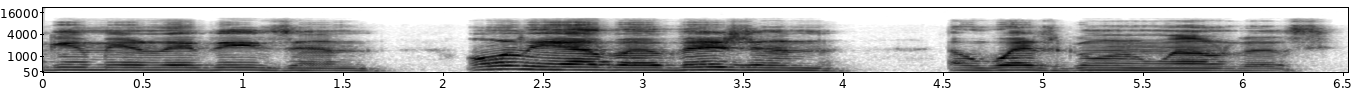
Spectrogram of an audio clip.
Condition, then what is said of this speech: ALS (motor neuron disease). Of course, you see the bulbar effects on my speech.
